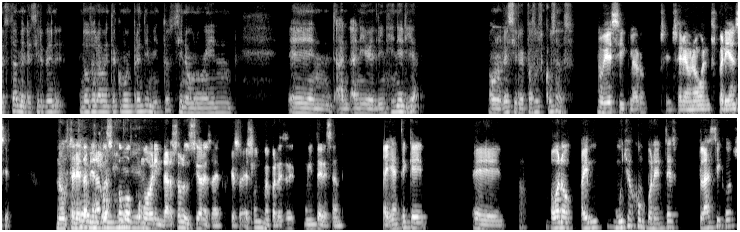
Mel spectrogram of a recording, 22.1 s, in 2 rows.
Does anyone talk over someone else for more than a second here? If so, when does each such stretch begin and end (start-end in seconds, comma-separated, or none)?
12.1-13.3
